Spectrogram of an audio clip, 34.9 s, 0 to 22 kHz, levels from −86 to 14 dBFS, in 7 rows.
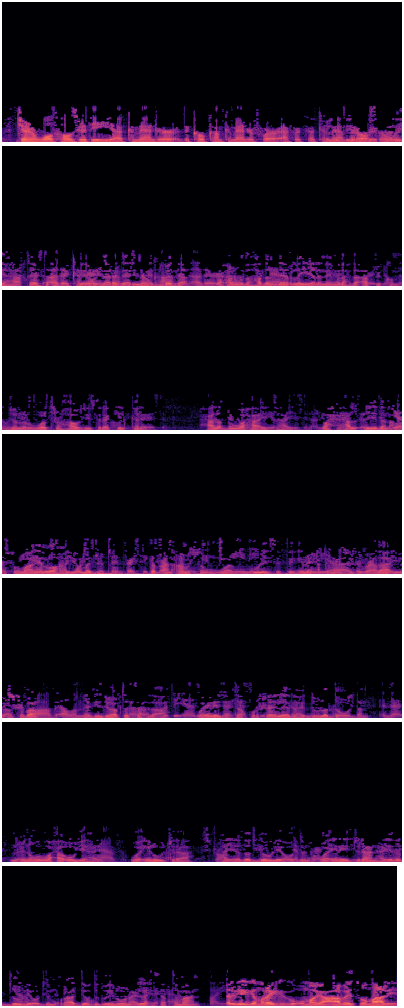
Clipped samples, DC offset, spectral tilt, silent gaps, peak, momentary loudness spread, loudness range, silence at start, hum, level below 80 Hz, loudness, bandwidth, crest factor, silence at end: under 0.1%; under 0.1%; -5.5 dB/octave; none; -2 dBFS; 15 LU; 7 LU; 0 s; none; -54 dBFS; -25 LUFS; 5.8 kHz; 22 dB; 0 s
